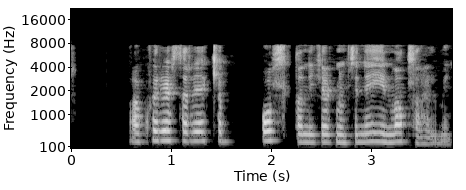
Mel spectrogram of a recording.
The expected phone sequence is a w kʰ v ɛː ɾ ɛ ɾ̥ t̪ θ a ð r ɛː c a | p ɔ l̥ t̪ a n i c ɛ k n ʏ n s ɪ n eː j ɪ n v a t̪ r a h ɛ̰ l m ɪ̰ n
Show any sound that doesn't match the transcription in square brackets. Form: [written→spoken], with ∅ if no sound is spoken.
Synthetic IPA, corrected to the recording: a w kʰ v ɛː ɾ ɛ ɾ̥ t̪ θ a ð r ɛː c a | p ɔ l̥ t̪ a n i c ɛ k n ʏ [n→m] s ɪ n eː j ɪ n v a t̪ [r→l] a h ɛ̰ l m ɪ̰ n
